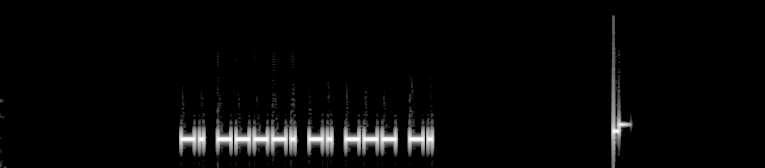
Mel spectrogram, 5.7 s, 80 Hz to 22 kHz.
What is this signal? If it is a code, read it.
Morse code, heard as a keyed tone, about 36 wpm, 700 Hz. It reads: N9NON
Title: USA Call Signs - 5 Characters - 3x Character Spacing - 35wpm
